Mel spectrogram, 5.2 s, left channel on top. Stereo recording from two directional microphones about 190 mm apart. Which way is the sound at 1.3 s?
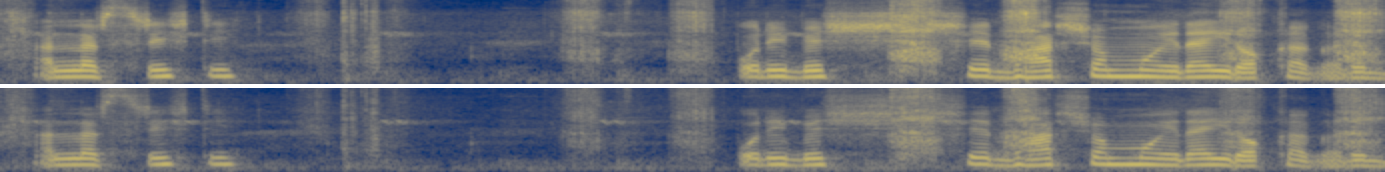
35° left (ahead or behind).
